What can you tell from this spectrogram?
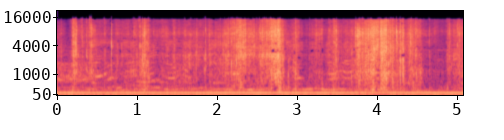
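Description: Wrapping paper being crumpled and torn by hand, in irregular rustling bursts that are loudest about two and four seconds in.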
